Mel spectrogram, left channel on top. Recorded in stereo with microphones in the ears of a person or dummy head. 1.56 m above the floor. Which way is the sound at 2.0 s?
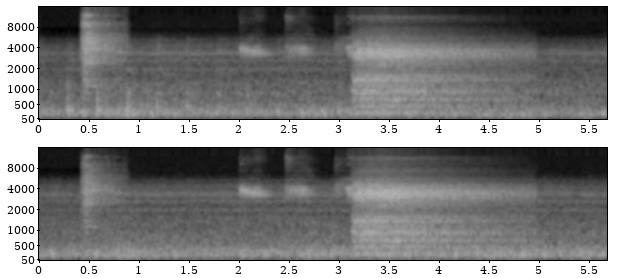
Centre (ahead or behind).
